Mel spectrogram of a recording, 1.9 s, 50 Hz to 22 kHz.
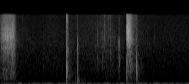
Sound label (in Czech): doslap; Mafie 1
